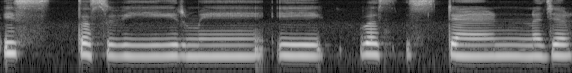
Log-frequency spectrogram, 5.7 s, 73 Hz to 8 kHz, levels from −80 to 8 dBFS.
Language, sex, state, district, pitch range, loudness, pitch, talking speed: Hindi, female, Madhya Pradesh, Umaria, 220-235 Hz, -16 LUFS, 225 Hz, 75 wpm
